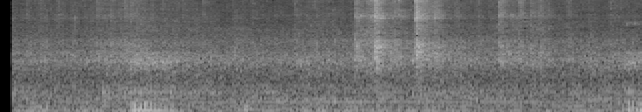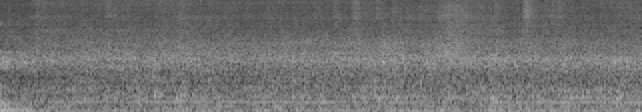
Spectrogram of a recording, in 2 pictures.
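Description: Heavy water gushing out of an overwhelmed rain downspout and splashing, a steady rushing noise after a downpour. A faint steady hum runs underneath, with two sharp clicks about a third of the way in.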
